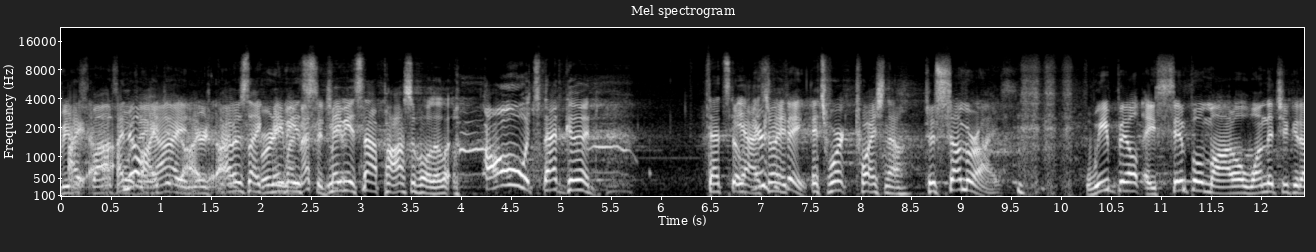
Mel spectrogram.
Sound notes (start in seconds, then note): 3.8 laughter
